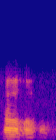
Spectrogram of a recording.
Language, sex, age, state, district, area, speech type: Sindhi, male, 30-45, Madhya Pradesh, Katni, urban, conversation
